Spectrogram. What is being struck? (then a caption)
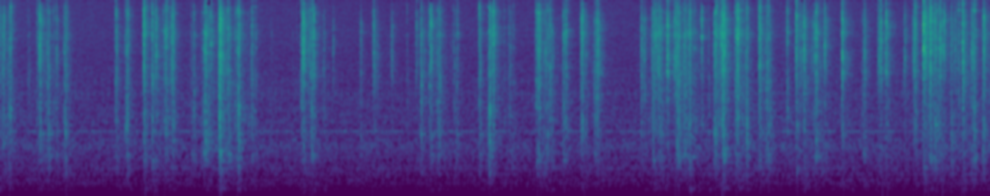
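Plastic computer keyboard. Fast two-handed typing with long nails on a pink plastic slim keyboard with white keys. Quick bursts of light, bright, crisp key clicks come in flurries with brief pauses. Each tap is sharp, dies almost instantly and carries no low thump.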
